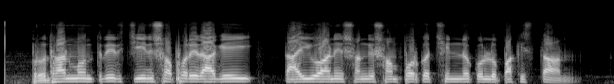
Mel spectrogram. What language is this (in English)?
Bangla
